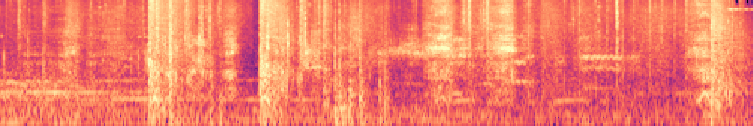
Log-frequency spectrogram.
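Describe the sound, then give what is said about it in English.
Shotgun and pistol gunfire during a violent struggle, with a few sharp blasts cutting through a dense, loud wash of noise that never lets up. “I fired the shotgun until I had nothing left. Emptied my pistol”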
